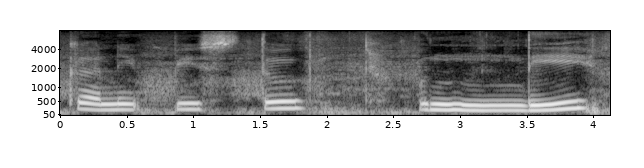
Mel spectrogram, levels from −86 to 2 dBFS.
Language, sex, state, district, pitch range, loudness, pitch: Telugu, female, Andhra Pradesh, Sri Satya Sai, 190-225 Hz, -12 LUFS, 205 Hz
